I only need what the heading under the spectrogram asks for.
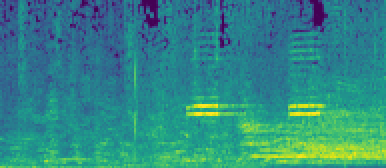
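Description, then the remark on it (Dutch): A referee's final whistle sounds in two short high blasts at a football match over a busy crowd, whose cheering and chatter swell louder toward the end as SV Houten wins the championship and players, staff and supporters storm the field. “Ja, je hoort het al. Het fluitsignaal klinkt en SW Houten is kampioen.”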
